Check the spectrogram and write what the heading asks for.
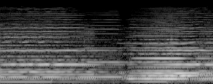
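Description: Instrumental passage of an English folk song: fiddle and accordion play a slow tune over a held bass note. They move to new notes a little over a second in and swell louder.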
